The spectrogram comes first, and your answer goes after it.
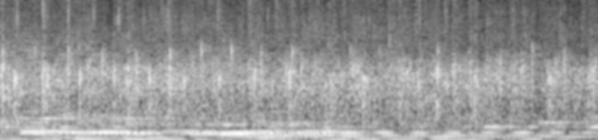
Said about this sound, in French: On peut donner une bonne main d'applaudissement au Seigneur.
